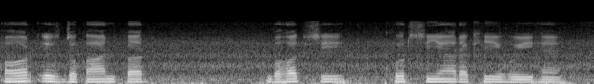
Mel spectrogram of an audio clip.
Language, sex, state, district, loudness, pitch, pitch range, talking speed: Hindi, male, Madhya Pradesh, Katni, -14 LUFS, 125 Hz, 115-130 Hz, 100 wpm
